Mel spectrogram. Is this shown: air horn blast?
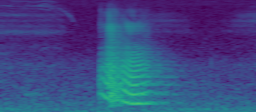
no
